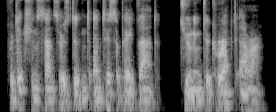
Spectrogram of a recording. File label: upset; fertig classic games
